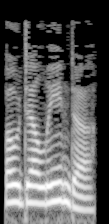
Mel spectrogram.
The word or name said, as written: odelinda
